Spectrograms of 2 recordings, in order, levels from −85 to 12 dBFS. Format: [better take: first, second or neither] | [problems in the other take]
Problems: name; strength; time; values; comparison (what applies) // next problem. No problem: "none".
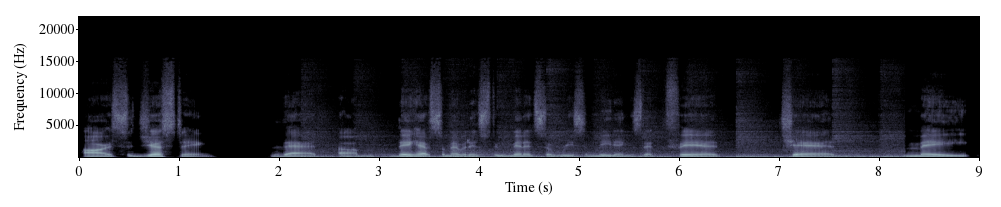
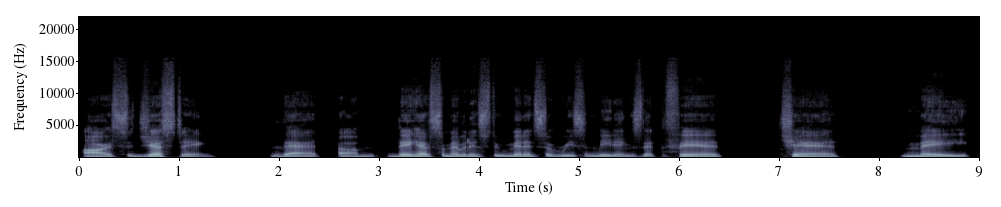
second | footsteps; noticeable; from 2 to 8.5 s; peak 8 dB below the speech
